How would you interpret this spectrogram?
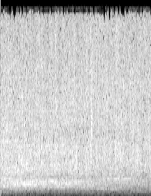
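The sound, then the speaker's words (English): An audience applauds loudly and steadily, giving the Lord a shout, a dense wash of clapping that holds its level for about three seconds, with cheering and shouting mixed in under it. “Come on, give the Lord another shout if you believe it.”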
